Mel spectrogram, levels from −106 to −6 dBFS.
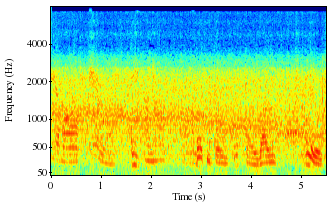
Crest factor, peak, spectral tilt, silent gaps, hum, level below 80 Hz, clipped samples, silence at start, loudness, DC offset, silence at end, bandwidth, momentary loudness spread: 14 dB; -8 dBFS; -7 dB/octave; none; none; -50 dBFS; under 0.1%; 0 s; -23 LUFS; under 0.1%; 0 s; 7.8 kHz; 4 LU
